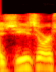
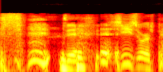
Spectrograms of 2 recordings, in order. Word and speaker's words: Xizor: So Luke, Lando Calrissian, and Dash Rendar sneak into Xizor's palace to... See, I just said it wrong. Sneak into Xizor's palace to rescue Leia, which leads to a massive climax above the skies of Coruscant.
